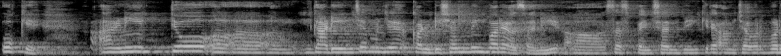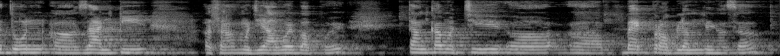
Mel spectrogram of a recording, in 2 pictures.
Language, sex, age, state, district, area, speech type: Goan Konkani, male, 30-45, Goa, Bardez, urban, spontaneous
